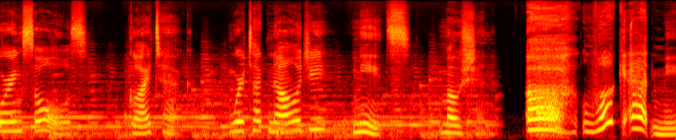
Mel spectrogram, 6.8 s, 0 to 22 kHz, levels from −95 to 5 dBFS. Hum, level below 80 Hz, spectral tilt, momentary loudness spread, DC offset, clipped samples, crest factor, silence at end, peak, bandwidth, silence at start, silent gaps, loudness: none; -62 dBFS; -3 dB/octave; 13 LU; under 0.1%; under 0.1%; 18 dB; 0 s; -8 dBFS; over 20 kHz; 0 s; none; -24 LUFS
